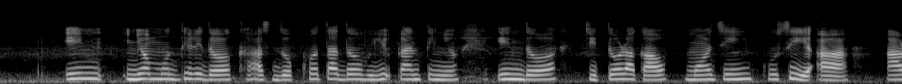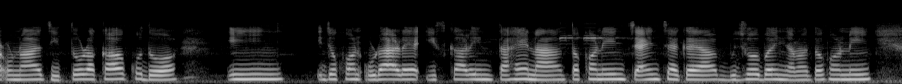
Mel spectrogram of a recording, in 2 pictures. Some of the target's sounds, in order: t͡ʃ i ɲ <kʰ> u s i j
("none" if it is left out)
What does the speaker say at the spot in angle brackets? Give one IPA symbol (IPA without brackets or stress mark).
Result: k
